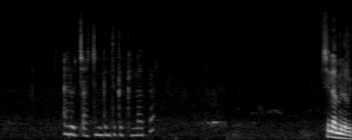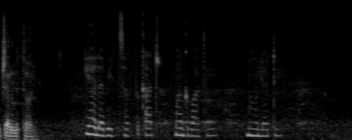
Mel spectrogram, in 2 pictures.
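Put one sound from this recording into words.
A young woman speaks quietly and sadly, close by.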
